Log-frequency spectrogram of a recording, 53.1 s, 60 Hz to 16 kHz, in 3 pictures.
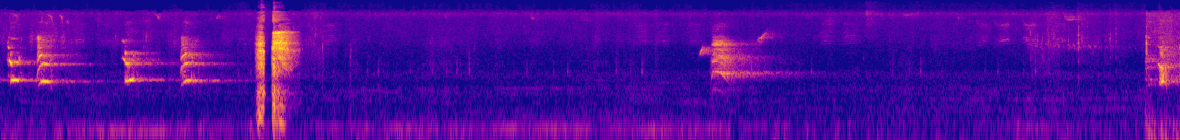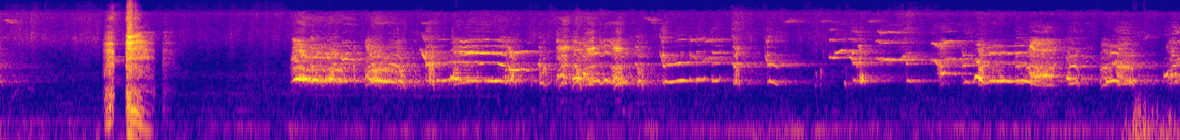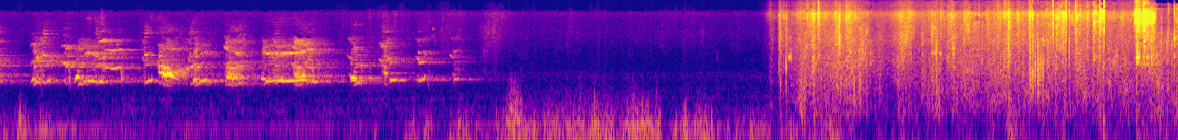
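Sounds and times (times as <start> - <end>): beagles baying: 0.0 - 5.0, 9.6 - 12.2, 17.2 - 18.4, 22.0 - 42.4.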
